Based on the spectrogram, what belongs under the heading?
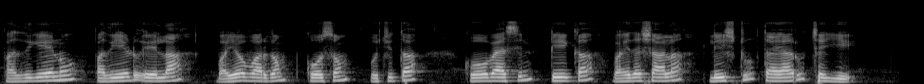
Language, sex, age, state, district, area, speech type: Telugu, male, 18-30, Telangana, Mahbubnagar, urban, read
